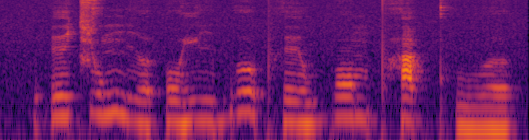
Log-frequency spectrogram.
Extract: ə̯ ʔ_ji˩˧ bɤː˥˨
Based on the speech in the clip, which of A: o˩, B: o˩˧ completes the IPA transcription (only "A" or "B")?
B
